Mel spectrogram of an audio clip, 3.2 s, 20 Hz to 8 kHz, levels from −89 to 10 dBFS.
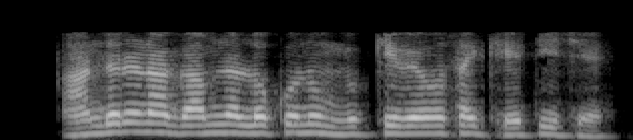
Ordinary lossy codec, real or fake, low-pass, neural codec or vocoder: AAC, 16 kbps; fake; 7.2 kHz; codec, 16 kHz in and 24 kHz out, 1 kbps, XY-Tokenizer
